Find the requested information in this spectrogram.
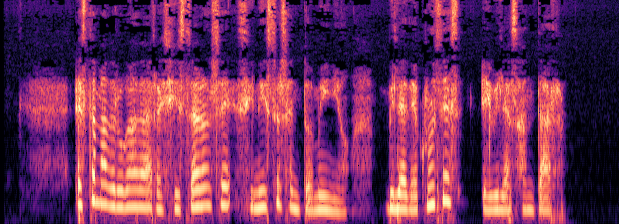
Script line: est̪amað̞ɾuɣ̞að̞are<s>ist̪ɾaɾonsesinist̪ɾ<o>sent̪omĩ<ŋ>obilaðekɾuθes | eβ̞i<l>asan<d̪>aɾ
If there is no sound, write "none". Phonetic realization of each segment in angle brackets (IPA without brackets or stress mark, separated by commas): ʃ, o, ɲ, l, t̪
